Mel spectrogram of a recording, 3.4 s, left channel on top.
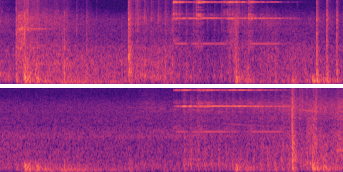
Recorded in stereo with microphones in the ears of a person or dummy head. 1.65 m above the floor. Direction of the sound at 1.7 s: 80° left.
